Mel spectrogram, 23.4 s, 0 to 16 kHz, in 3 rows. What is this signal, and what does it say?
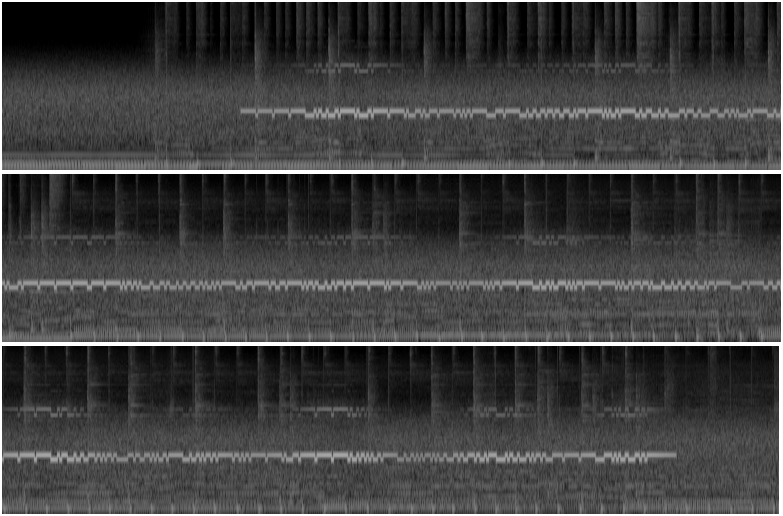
RTTY (45.45 baud, 170 Hz shift), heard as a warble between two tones, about 1360 Hz centre, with radio static and fading. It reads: EZBJO PWGSL TUONE EVFEN IDLWF QXRJY BYSQE IHTIH CFTWS FJZDS YSNCG FMOSN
